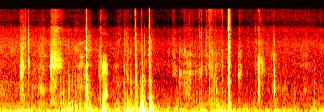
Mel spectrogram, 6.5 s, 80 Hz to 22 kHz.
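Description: Sharp clicks and clacks of the powerless 2009 Cadillac CTS's driver door lock and latch being worked by hand and the door pulled open. The loudest clicks come close together about three seconds in, with another near the end.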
